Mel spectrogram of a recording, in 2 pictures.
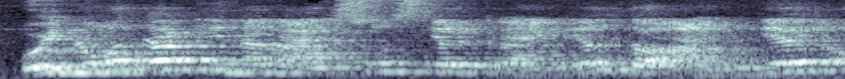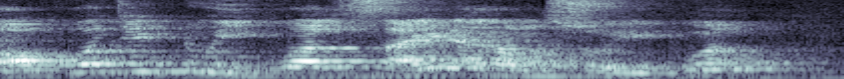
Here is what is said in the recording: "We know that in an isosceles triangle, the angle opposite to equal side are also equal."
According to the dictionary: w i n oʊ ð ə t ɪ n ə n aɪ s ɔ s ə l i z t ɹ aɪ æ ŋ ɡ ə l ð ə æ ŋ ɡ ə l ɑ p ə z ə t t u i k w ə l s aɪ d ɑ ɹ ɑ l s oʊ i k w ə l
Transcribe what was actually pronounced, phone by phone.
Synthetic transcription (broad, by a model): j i n oʊ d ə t ɪ n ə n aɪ s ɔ s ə ʌ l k ɹ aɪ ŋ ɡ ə l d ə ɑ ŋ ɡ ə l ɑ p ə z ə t t u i k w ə l s aɪ d ɑ ɹ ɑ s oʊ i k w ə l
